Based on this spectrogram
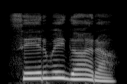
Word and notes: ಸೇರ್ವೆಗಾರ: Kannada

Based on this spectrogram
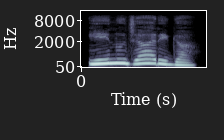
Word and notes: ಏನುಜಾರಿಗ: ēnujāriga

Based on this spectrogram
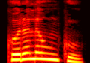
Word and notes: ಗುರುಲಿಂಗ: guru liŋga

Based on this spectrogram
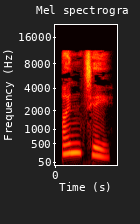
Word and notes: ಅಂಚೆ: kannada

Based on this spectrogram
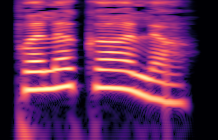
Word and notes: ಪಲಕಾಲ: pala kāla

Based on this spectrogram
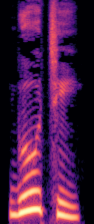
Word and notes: ಗೋಚಿ: kannada

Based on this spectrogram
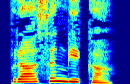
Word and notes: ಪ್ರಾಸಂಗಿಕ: prāsaŋgika; Kannada

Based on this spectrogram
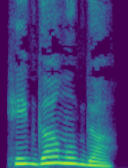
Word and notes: ಹಿಗ್ಗಾಮುಗ್ಗಾ: higgāmuggā

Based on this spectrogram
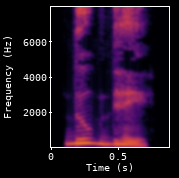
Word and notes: ದುಗದೆ: dugade

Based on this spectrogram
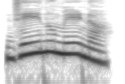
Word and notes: ಜೇನುಮನೆ: jēnu mane

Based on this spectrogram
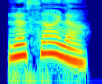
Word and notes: ರಸಾಲ: Kannada

